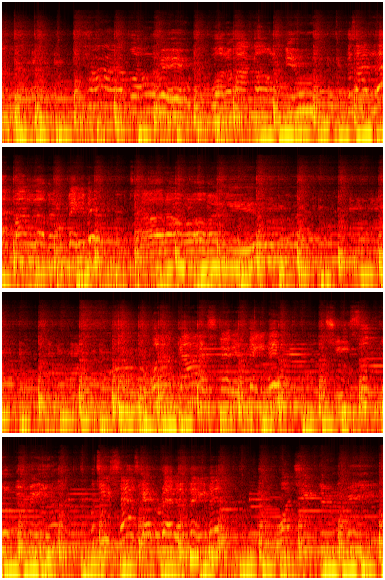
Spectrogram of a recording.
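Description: Live rockabilly band playing: a slapped upright bass keeps a steady pulsing beat under acoustic rhythm guitar and electric lead guitar.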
